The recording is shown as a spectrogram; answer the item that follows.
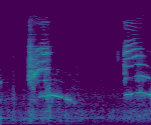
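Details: Two meows from a young kitten among a litter of seven born to a rescued stray mother, playing indoors with a microfiber towel in the evening; high, harmonic, slightly falling cries, one near the start and one near the end, with faint speech.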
